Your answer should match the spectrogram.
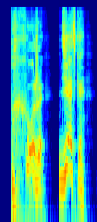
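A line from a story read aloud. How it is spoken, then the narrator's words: Laughing boy. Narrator (Russian): засмеялся Максимка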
